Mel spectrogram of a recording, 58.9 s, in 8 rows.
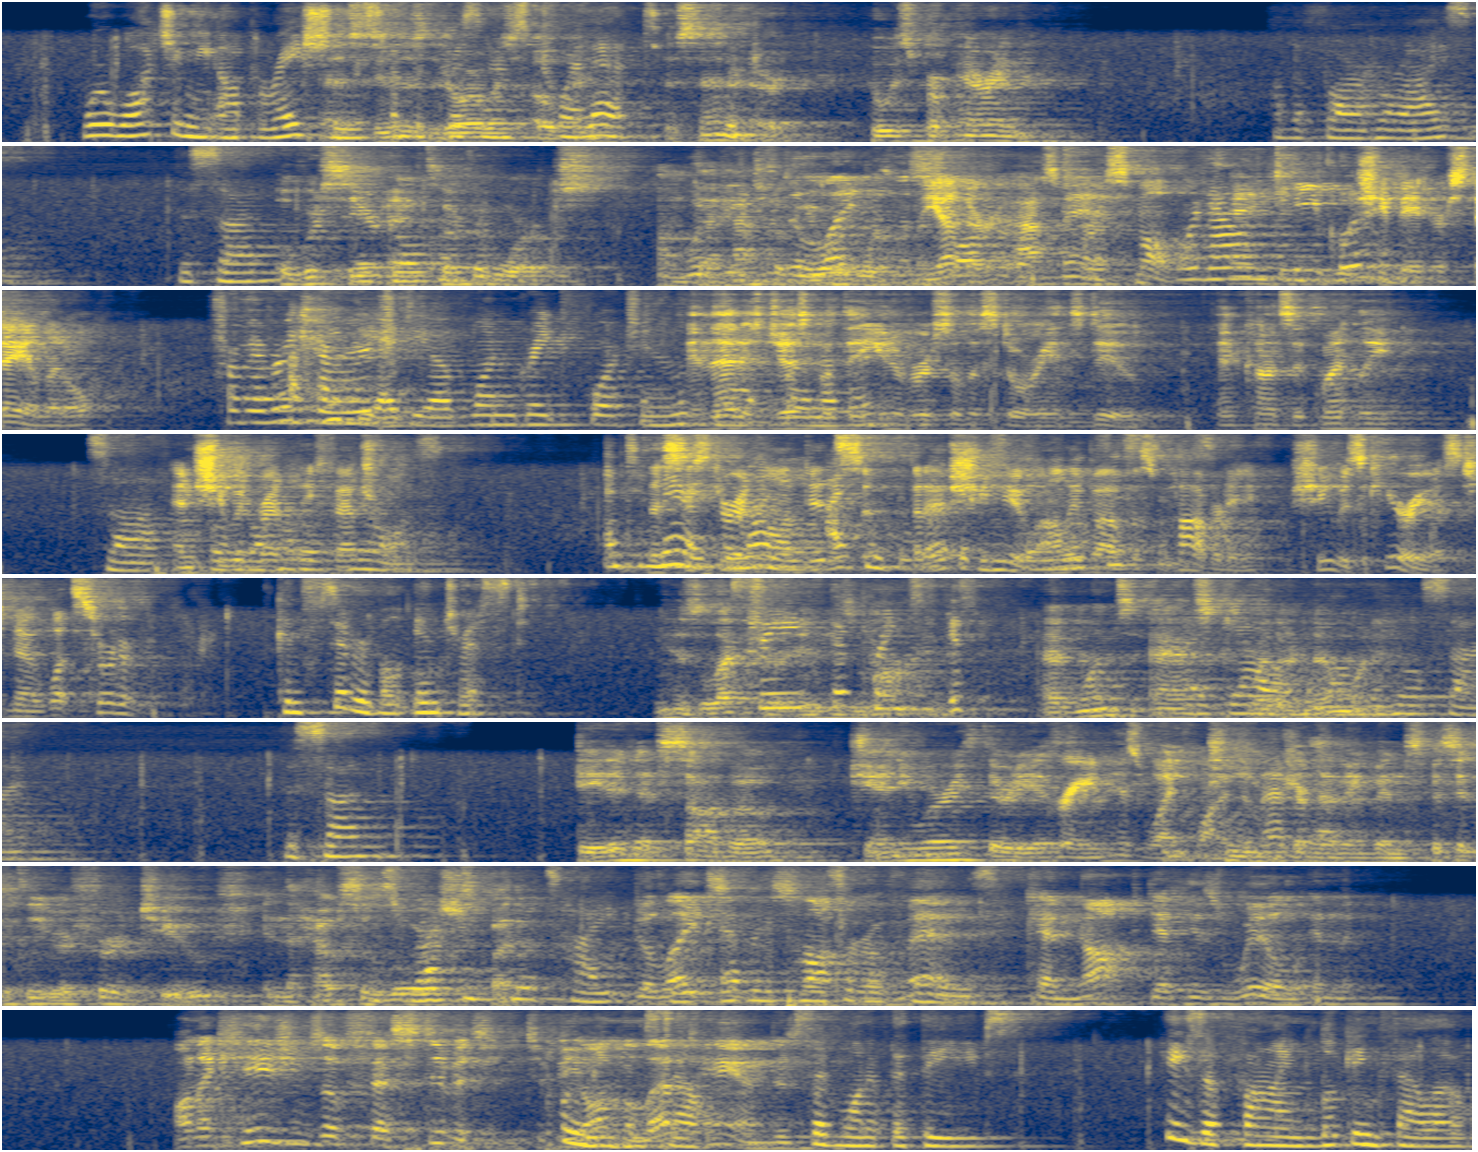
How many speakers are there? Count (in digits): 9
